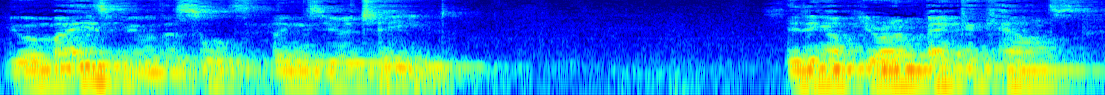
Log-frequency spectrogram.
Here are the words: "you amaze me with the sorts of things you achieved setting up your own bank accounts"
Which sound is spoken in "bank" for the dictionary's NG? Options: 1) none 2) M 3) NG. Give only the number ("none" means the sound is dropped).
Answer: 3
